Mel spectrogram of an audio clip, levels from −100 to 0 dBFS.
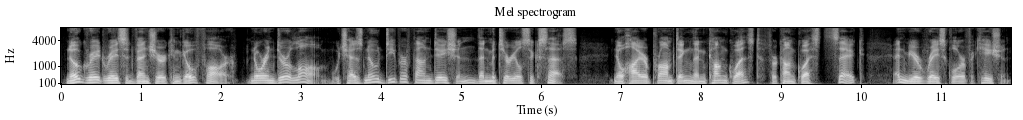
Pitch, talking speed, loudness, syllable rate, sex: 110 Hz, 150 wpm, -19 LUFS, 4.7 syllables/s, male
